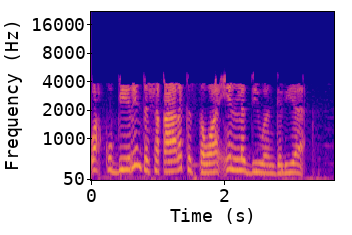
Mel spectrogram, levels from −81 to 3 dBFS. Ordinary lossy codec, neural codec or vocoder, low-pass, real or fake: AAC, 16 kbps; none; 9.9 kHz; real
